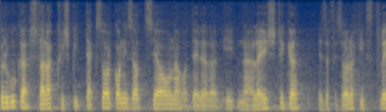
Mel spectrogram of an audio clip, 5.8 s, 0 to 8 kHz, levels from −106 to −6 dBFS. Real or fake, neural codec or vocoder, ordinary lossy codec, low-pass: fake; codec, 16 kHz, 0.4 kbps, LongCat-Audio-Codec; none; none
